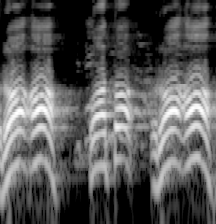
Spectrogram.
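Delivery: র, অ, ক, ত, অ sounded out one by one, loud and separate; loud teacher sound-by-sound drill; phoneme by phoneme. Shown as a demonstration. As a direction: spell out each sound of রক্ত. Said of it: "clear?".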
